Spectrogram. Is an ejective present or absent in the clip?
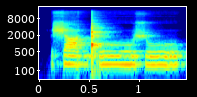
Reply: present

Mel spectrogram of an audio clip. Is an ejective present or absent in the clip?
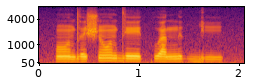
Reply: absent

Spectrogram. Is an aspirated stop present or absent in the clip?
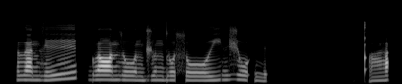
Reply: absent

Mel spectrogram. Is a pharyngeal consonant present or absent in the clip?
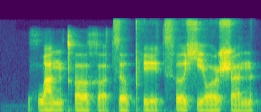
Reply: absent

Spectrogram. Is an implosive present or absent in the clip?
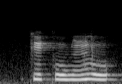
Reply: absent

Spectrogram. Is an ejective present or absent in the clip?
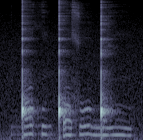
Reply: present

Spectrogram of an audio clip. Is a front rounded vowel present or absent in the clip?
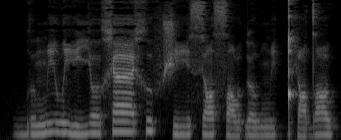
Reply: absent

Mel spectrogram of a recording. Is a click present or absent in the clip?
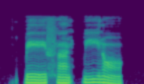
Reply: absent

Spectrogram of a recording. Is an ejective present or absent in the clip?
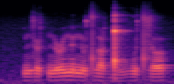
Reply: absent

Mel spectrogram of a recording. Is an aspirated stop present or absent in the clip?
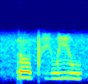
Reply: present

